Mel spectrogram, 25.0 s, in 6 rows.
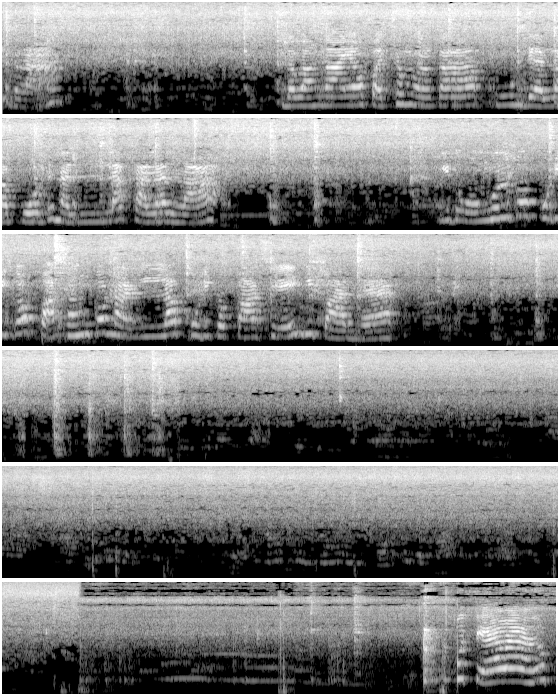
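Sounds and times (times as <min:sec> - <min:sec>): onions sizzling in oil: 0:00.0 - 0:25.0
spatula scraping a pan: 0:00.6 - 0:13.8.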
